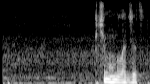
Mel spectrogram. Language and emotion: Russian, neutral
